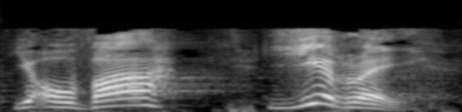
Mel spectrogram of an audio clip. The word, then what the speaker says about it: Jehovah Jireh: Someone says, well, you know, uh, Jehovah, uh, Jireh, that's pronounced with a Y. So it's Yehovah Yireh. Great, but boy, it sure messes the song up, don't it?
